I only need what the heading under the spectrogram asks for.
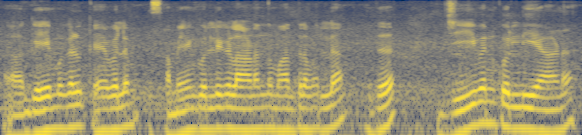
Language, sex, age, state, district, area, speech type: Malayalam, male, 45-60, Kerala, Thiruvananthapuram, rural, spontaneous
